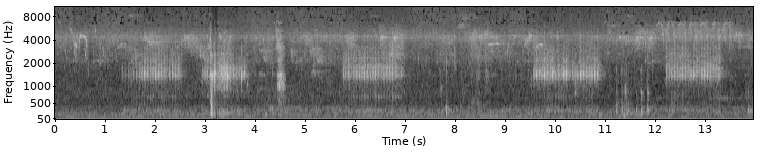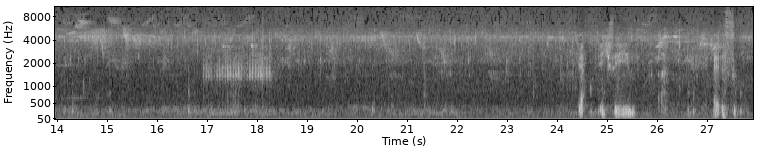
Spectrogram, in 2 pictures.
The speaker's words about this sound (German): Oh, viele tote Bäume. Aber hört ihr dieses Knarren? Das ist eine hohe Frequenz.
